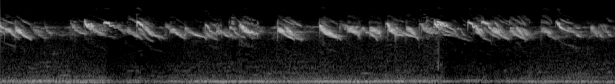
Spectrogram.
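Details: A chorus of many Oriental white-eyes, meant to prompt a silent bird to answer and sing: thin, high, rapid chirping in overlapping bursts that swell and fade every second or so, over a low hum.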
